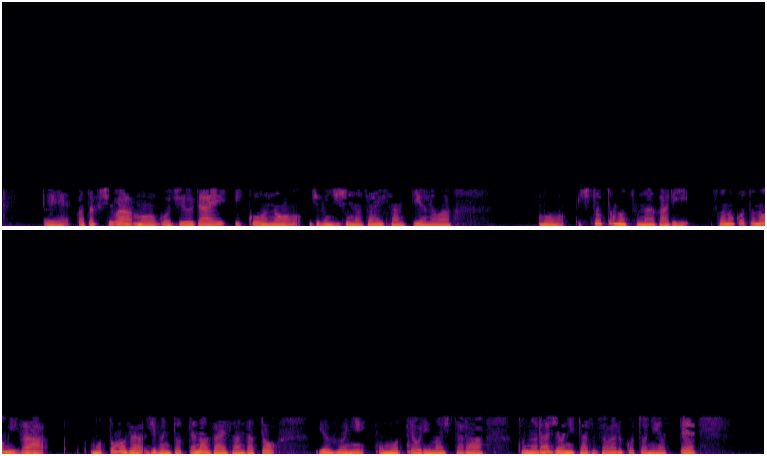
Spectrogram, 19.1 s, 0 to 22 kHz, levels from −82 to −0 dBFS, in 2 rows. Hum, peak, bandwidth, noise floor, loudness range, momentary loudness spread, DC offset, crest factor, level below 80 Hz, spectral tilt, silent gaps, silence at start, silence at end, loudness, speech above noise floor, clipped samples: none; -20 dBFS; 3.8 kHz; -74 dBFS; 2 LU; 7 LU; under 0.1%; 14 dB; -66 dBFS; -11 dB/octave; none; 0.5 s; 0.85 s; -35 LUFS; 40 dB; under 0.1%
